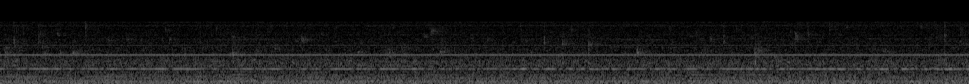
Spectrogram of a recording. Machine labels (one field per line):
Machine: pump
